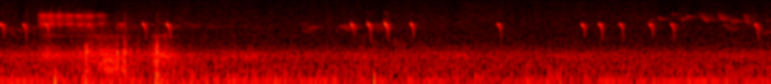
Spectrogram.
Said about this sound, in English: Another wild bird.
